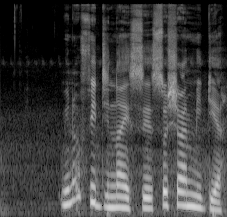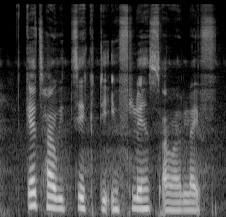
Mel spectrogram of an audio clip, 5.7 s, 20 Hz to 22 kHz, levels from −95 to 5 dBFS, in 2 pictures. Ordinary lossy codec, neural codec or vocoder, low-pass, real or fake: none; none; none; real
